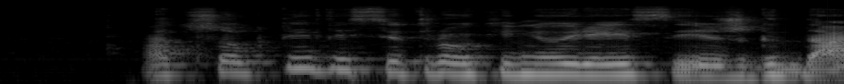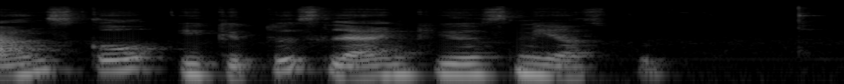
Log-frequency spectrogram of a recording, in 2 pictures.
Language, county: Lithuanian, Alytus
